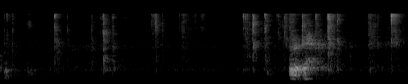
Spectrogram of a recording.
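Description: Plastic packaging around a Chipicao cocoa-cream croissant crinkles and rustles up close in short, quiet bursts, growing louder for a moment near the end as the wrapper is pulled open.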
